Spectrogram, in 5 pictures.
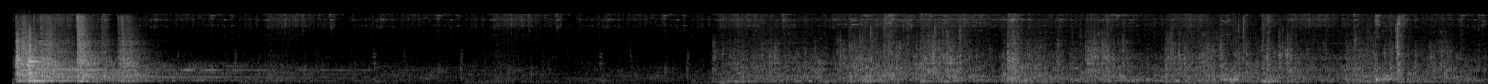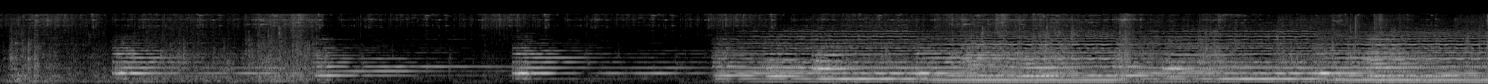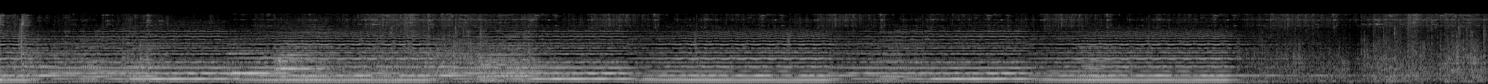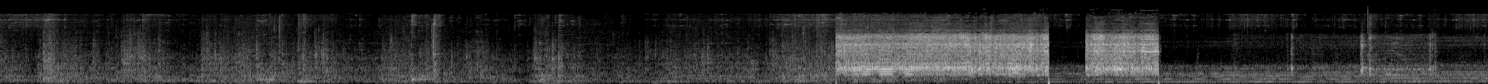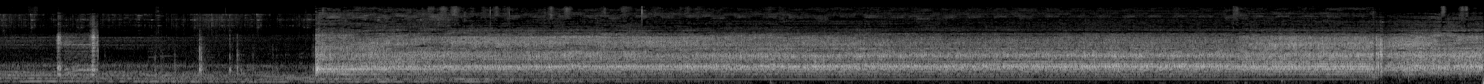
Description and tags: sound of ...
future, radio, sounds, space, star, SUN, wave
